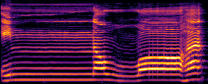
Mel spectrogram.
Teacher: لفظ اللہ سے پہلے جو حرف نون آ رہا ہے نون پر جو ہے نا زبر ہے تو لفظ اللہ موٹا کر کے پڑھیں گے امزہ کو نون کے ساتھ ملائیں گے اور نون کو لفظ · نون کو لفظ اللہ کے دوسرے لام کے ساتھ ملائیں گے الف اور لام کو بیچ میں نہیں پڑھیں گے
